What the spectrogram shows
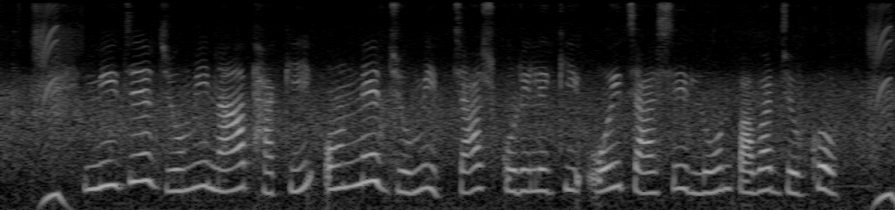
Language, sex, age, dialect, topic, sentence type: Bengali, female, 18-24, Rajbangshi, agriculture, question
